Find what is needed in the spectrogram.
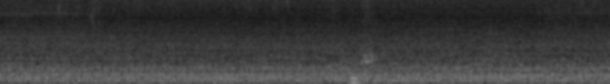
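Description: A steady machine hum at an even level, with a brief grunt from a man's voice about halfway through.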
